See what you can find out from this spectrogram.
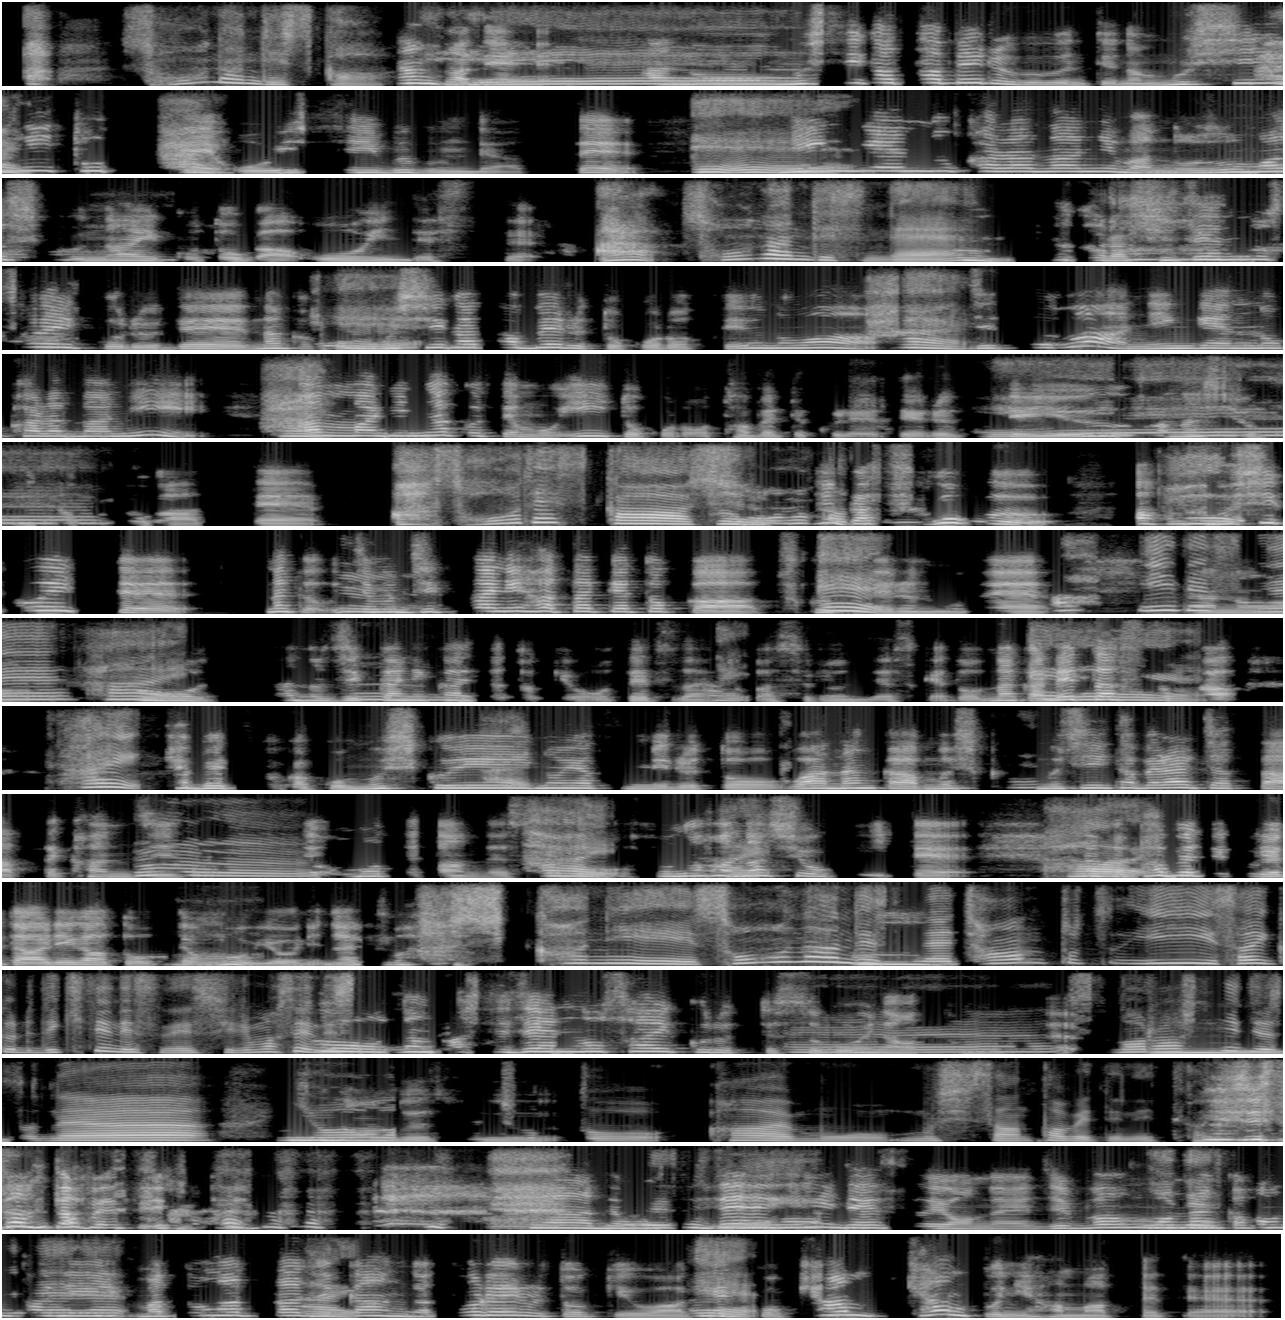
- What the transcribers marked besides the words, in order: distorted speech; drawn out: "ああ"; tapping; unintelligible speech; other background noise; laughing while speaking: "思うようになりました"; laughing while speaking: "虫さん食べていたん"; unintelligible speech; laugh
- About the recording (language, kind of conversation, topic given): Japanese, unstructured, 自分だけの特別な時間を、どのように作っていますか？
